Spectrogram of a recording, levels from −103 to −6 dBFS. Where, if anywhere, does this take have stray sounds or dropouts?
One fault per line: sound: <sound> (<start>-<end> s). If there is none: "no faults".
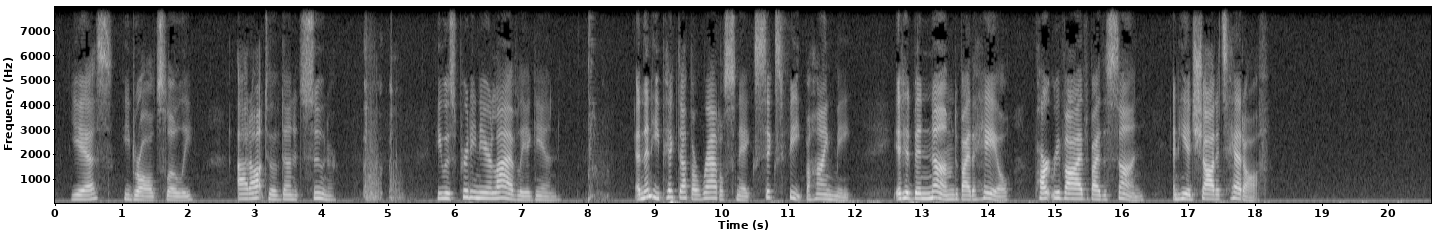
sound: cough (4.6-5.3 s)
sound: thud (8.0-8.3 s)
